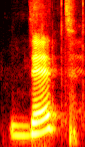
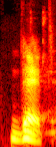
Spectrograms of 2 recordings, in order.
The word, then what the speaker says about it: dead: Dead. Dead.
